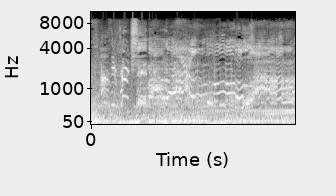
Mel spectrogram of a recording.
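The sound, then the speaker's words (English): A loud, dense crowd of rioting Friday shoppers yelling and shouting over one another, a chaotic roar of overlapping voices with occasional higher-pitched screams rising out of the din. “Friday shoppers are rioting across the nation.”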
